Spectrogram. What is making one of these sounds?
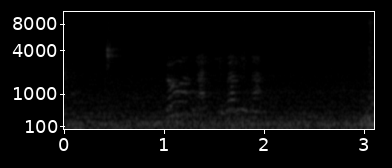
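A card reader beeps.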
